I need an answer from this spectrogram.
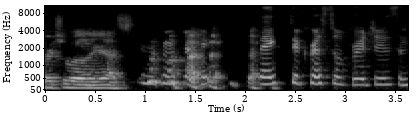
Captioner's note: laughs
